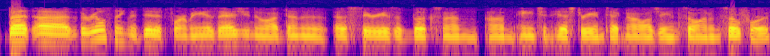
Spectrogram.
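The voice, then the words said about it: Voice slightly affected by a cold. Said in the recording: “I've got a little bit of a cold.”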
